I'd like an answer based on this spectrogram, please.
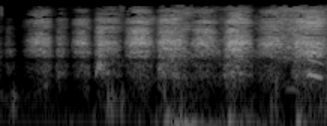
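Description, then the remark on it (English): Heavy panting, a steady run of quick, loud, breathy huffs about three per second, with no talking over it. “You were panting.”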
